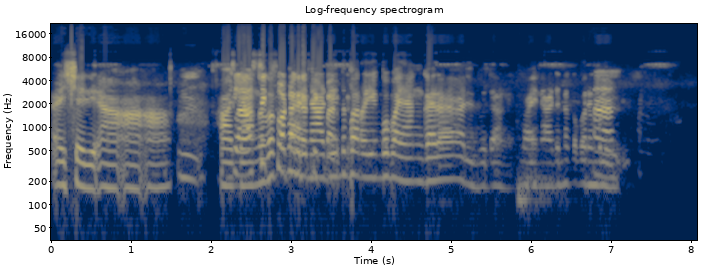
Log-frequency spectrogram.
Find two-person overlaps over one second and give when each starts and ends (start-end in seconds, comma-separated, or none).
2.3-3.8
